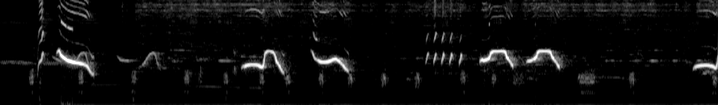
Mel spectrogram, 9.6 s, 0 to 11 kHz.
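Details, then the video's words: Black-throated laughingthrush singing, recorded 5 May 2021: loud, clear whistled phrases, some rising then falling and some slurred and looping, given in bursts separated by pauses, with short rapid repeated notes in between. "Saib noog sab hwj zoo nkauj,bay khuou,นกกะรางคอดำ"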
